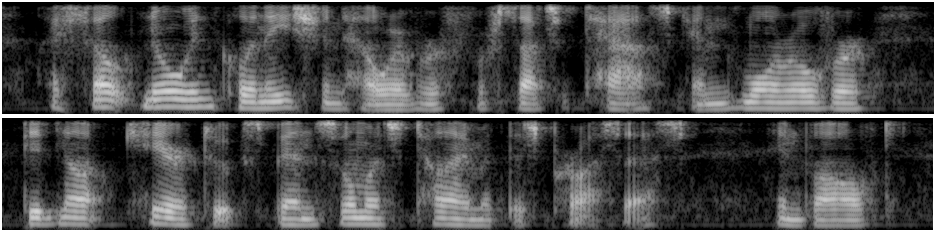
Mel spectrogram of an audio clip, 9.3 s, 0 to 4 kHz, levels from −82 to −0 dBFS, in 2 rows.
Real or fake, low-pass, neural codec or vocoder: fake; 3.6 kHz; codec, 16 kHz, 4.8 kbps, FACodec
